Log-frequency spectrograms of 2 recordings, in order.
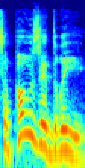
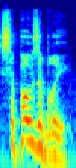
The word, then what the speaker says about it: supposedly: It's supposedly, not supposably.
